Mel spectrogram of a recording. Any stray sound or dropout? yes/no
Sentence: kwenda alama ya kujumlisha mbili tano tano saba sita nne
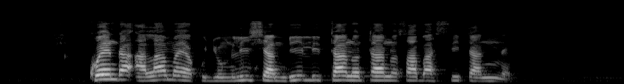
no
